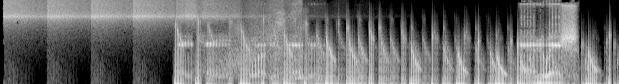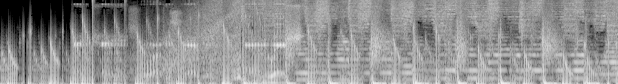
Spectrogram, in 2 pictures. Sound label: Magical Music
